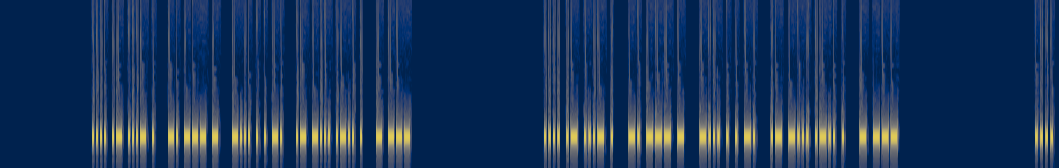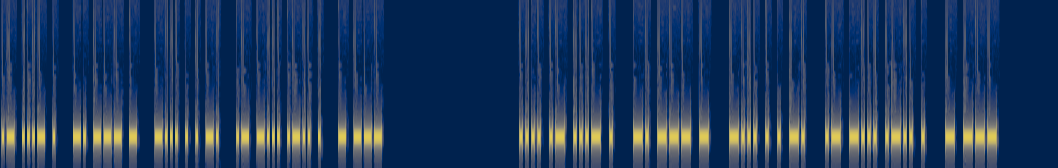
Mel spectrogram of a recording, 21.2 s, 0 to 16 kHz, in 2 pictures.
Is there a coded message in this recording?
Yes: Morse code from 0.9 to 20.6 s, heard as a keyed tone, about 51 wpm, 700 Hz. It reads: HAVE NOT BEEN ABLE TO HAVE NOT BEEN ABLE TO HAVE NOT BEEN ABLE TO HAVE NOT BEEN ABLE TO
